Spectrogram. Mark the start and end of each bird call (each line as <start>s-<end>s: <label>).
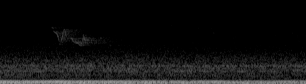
0.3s-1.2s: Red-eyed Vireo (Vireo olivaceus)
